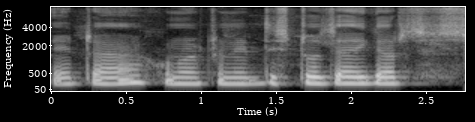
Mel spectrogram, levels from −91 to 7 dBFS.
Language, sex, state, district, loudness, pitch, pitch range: Bengali, male, Tripura, West Tripura, -19 LUFS, 185 Hz, 180-190 Hz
